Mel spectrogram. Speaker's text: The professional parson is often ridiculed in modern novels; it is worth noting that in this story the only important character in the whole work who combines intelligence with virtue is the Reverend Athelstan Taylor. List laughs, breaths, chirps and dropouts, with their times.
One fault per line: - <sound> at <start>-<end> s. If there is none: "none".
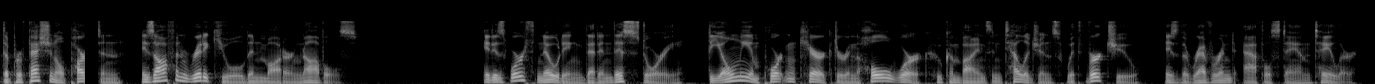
- dropout at 0.8-1.0 s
